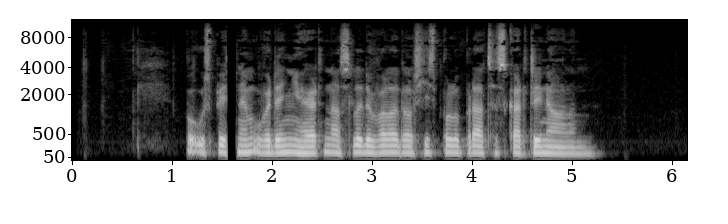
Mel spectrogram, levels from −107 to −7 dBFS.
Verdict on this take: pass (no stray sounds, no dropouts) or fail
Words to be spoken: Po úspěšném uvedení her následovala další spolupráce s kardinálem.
fail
